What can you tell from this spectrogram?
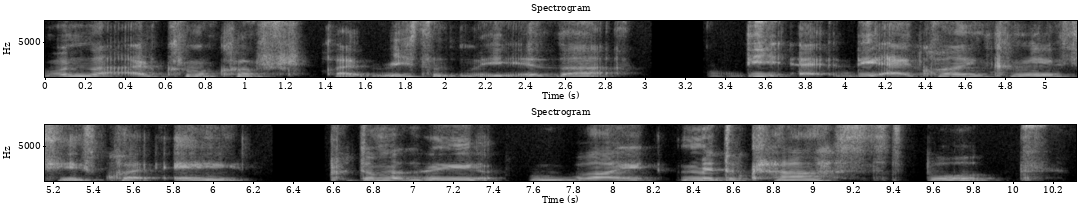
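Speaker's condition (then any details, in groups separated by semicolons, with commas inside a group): Cerebral palsy; physiotherapy in childhood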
